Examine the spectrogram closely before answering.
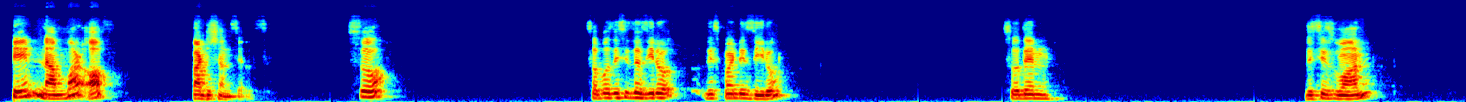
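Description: A man speaks calmly in short phrases through a microphone, with pauses.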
